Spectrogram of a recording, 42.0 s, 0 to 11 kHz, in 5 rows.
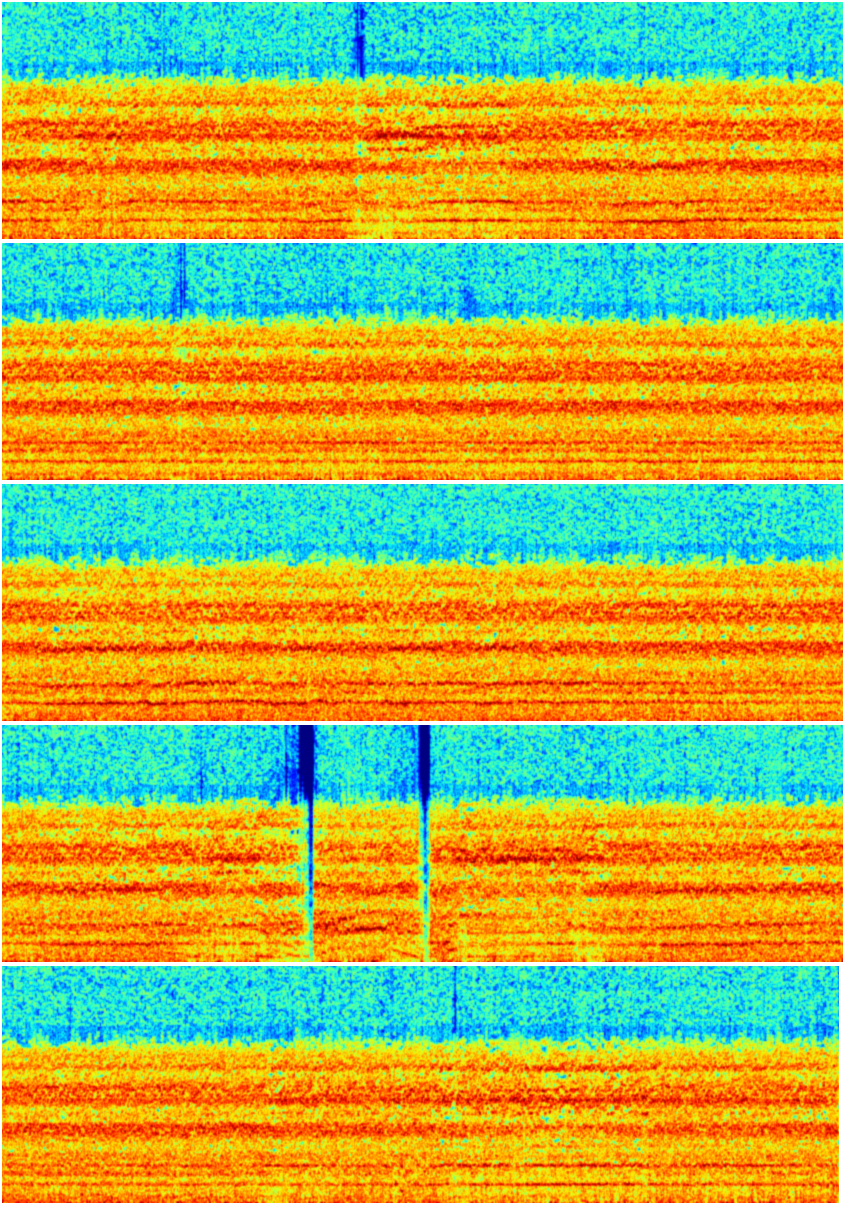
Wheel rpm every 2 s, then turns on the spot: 220, 230, 230, 220, 230, 230, 230, 230, 220, 210, 220, 230, 230, 210, 110, 200, 220, 230, 230, 230, 230.
28-30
